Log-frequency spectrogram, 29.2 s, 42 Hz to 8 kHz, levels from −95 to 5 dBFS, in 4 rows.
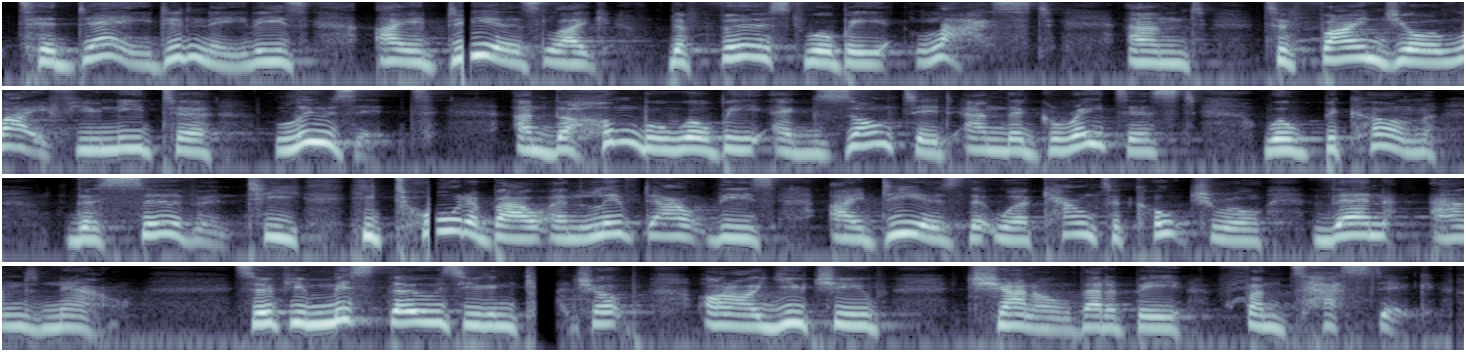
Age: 20-39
